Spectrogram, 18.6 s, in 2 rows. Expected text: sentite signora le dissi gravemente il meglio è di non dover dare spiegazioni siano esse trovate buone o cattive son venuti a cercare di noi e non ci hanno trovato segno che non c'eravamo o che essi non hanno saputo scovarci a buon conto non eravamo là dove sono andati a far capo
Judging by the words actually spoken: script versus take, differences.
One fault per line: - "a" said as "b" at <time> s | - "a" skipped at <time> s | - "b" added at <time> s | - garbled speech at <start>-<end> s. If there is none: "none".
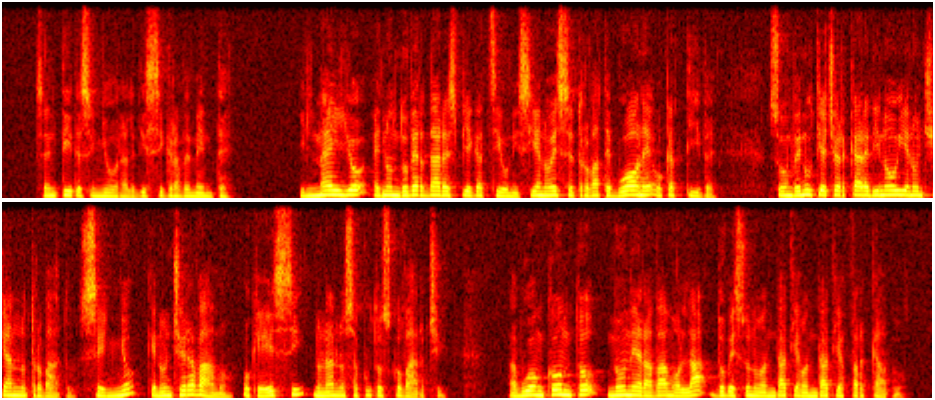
- "di" skipped at 3.8 s
- "andati" added at 17.3 s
